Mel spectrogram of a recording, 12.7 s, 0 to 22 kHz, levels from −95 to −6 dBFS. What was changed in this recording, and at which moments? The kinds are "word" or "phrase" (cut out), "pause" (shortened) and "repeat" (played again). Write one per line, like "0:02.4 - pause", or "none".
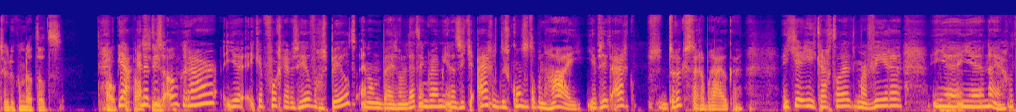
none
